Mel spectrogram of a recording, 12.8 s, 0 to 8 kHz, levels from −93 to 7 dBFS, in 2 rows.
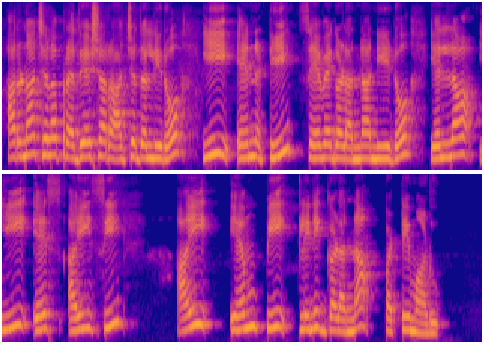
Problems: none marked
